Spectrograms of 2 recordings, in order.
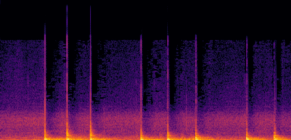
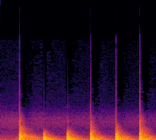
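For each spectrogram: First: damped car body panel with sound deadener. Second: undamped, resonant steel car body panel.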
